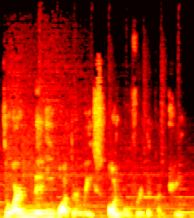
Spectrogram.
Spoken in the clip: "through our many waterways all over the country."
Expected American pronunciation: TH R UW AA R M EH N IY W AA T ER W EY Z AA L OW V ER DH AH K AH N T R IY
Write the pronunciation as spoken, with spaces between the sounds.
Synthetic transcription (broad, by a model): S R AA R M EH N IY W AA T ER W EY S AA L OW V ER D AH K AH N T R IY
